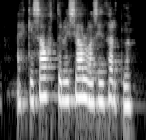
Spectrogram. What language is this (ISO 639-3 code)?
isl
